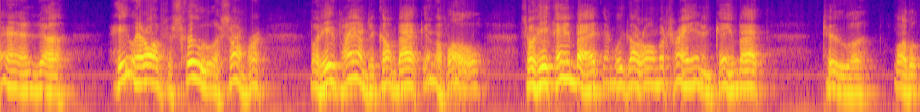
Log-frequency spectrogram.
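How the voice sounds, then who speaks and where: Speaking fairly slowly in a Texan accent, a man with a high pitch and a dark, mellow tone uses lively intonation. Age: 80s+. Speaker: retired preacher. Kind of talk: interview answer.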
